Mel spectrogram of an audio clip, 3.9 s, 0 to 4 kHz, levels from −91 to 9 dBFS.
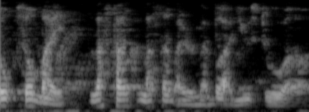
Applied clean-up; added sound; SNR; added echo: classical method WPE with log-MMSE.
